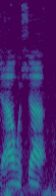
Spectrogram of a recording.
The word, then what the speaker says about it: Yahawashi: in my first off you got the name wrong it's yahawashi okay and for you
